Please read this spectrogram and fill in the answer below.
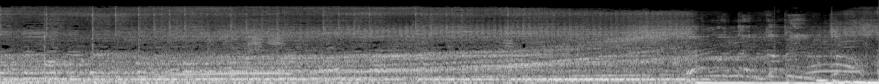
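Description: Loud electronic dance music from a festival main-stage sound system, a build-up with held tones and rising sweeps, and a heavy bass line kicking in about seven seconds in.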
